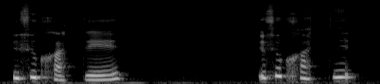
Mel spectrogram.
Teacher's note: üfüq sözündən sonra samitlə başlanan söz gəldiyinə görə bu K kimi tələffüz olunur da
